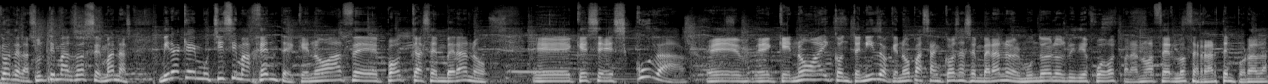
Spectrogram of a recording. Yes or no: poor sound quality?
no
